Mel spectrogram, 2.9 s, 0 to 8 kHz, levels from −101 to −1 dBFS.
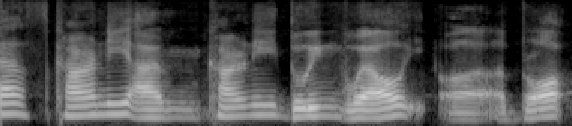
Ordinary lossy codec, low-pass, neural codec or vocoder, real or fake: none; none; codec, 16 kHz, 2 kbps, FreqCodec, larger model; fake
